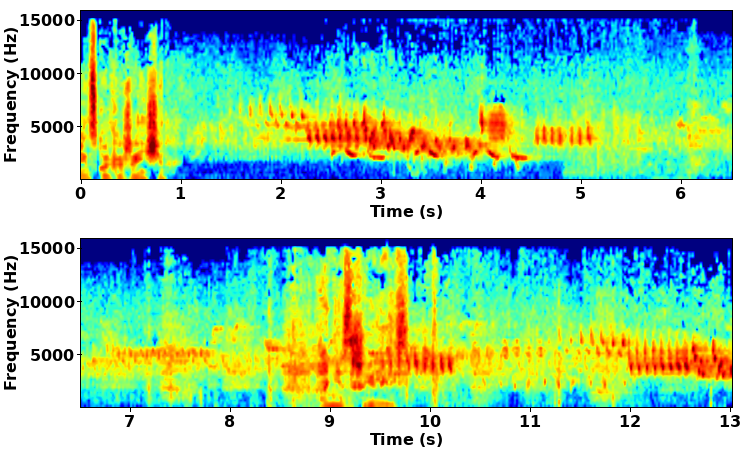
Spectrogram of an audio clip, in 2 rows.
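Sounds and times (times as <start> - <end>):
songbird rapid high trill: 1.2 - 7.2.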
